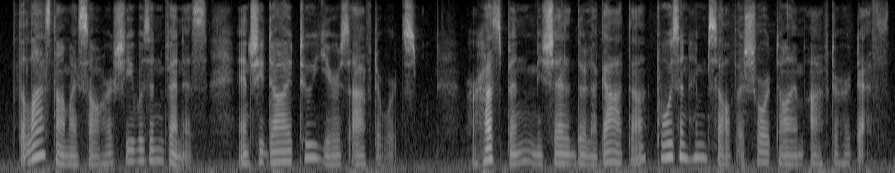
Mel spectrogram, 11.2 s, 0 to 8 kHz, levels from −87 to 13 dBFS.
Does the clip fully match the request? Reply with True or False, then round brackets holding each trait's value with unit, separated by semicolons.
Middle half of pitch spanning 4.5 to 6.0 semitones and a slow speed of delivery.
False (5.1 semitones; 155 wpm)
